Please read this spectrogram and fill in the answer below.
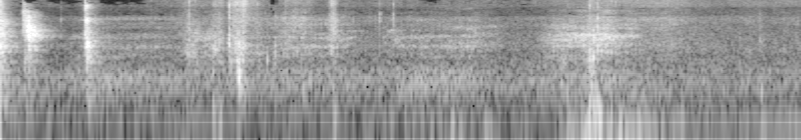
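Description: A few faint, sharp clicks and light metallic taps in the first second and a half, then a brief soft rustle about three seconds in: small handling sounds of tools and parts during excavator maintenance.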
